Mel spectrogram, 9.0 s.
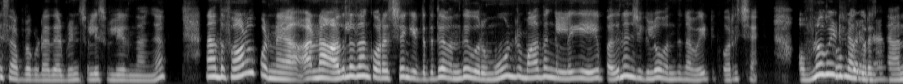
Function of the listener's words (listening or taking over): listening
